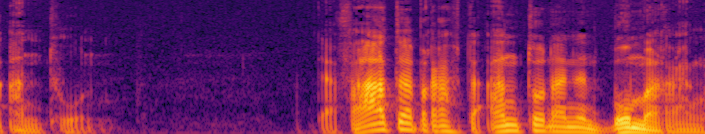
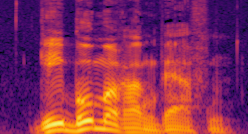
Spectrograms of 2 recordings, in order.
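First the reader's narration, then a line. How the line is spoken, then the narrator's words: Plain. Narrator (German): sagte der Vater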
